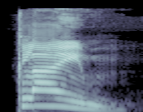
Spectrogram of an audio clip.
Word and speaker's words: climb: pronouncing thumb tome dumb climb so what do you observe children here yes b we are not pronouncing see b is not pronounced after m at is not pronounced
